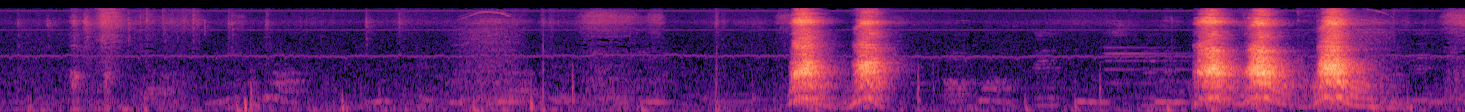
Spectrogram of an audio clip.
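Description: A chinchilla lets out short, harsh, barking bursts, first a pair and then a rapid run of three. Between them the room is nearly silent, with only faint rustles and clicks.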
